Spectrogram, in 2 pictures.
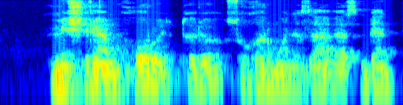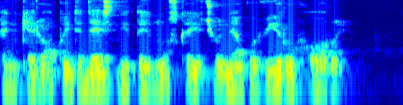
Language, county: Lithuanian, Alytus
